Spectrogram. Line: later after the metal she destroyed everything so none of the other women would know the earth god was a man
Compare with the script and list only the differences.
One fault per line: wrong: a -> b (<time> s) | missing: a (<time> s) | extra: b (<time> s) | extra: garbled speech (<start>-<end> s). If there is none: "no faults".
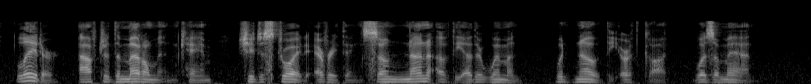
extra: men came (1.5 s)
